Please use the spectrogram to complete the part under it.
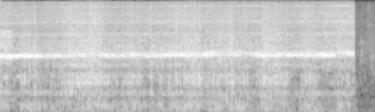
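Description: An electric hand mixer whirs steadily with its beaters as vanilla is blended into a pie filling. The motor hum is loud and close, runs without a break, then cuts off abruptly near the end.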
